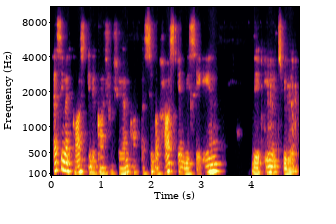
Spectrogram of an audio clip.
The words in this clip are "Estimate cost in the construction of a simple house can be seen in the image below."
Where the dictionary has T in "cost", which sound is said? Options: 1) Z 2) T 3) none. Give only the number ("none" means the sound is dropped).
3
